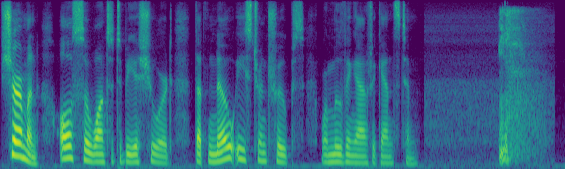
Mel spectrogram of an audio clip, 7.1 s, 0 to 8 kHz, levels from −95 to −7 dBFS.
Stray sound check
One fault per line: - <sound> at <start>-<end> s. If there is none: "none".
- throat clearing at 6.2-6.9 s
